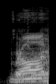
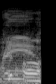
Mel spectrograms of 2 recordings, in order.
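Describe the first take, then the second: First: The vowel is an open 'ah' sound. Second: The vowel is a flat 'a' sound. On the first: It sounds refined or pretentious. "They're just saying it in a snooty way" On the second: It sounds like an unworldly American. "Ugly American Ran"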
